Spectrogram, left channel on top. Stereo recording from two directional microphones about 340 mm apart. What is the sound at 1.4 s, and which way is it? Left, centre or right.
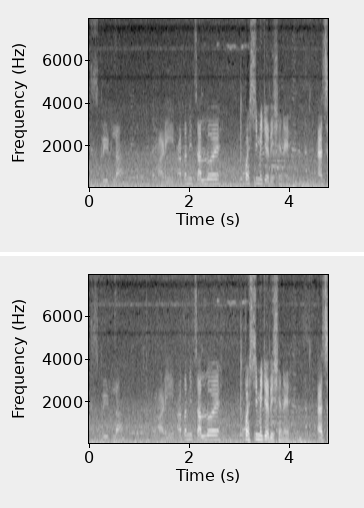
Speech, centre.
